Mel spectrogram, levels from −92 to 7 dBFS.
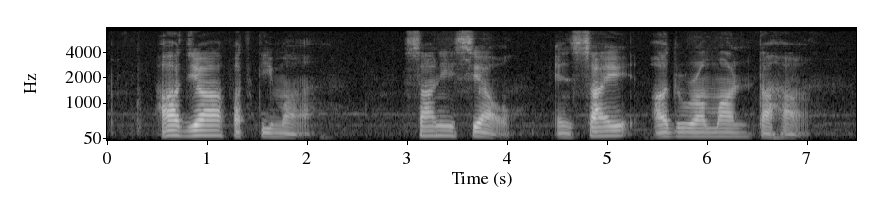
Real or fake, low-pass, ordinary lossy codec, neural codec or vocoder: real; 7.2 kHz; none; none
